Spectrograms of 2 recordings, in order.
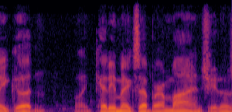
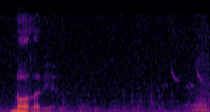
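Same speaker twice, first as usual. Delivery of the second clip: quiet threat; 6 semitones lower, 14 dB quieter, much slower than usual. Acted. Marshal threatens two men.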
